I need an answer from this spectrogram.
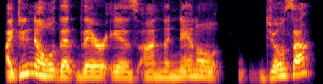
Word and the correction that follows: Nano Ojas: Did I say it right? Nano Josa? – Nano Ojas. – Nano Ojas. Okay. Nano Ojas.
